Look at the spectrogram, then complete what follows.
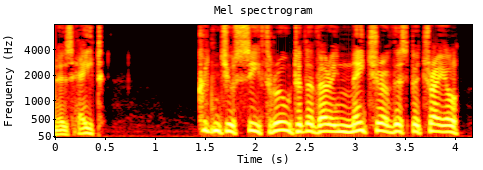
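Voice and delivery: high, loud, scolding questions; impassioned rebuke. Acted. Young lord rebuking his father's old friend, impassioned. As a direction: drive each question at him. Narrator voices Paul rebuking.

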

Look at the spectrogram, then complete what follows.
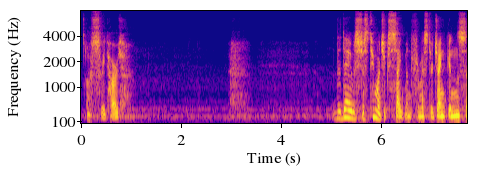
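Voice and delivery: soft, hesitant breaking of bad news; hushed motherly apology with long pauses; consoling mother. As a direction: break it gently to a small child.

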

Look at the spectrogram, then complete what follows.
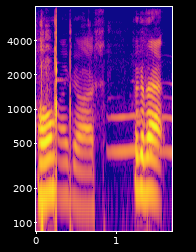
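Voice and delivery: usual speaking voice

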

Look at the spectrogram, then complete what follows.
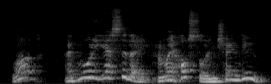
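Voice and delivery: high, disbelieving outburst; surprised. Acted. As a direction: burst out in disbelief. Shocked at ticket news.

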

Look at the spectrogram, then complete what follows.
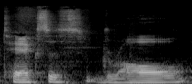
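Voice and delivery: slow, soft drawled Texas drawl. Shown as a demonstration. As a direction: stretch the words out lazily. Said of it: "we have the".

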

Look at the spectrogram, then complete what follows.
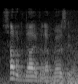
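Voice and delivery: usual speaking voice

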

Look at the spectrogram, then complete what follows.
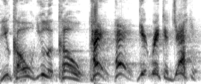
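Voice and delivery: high, loud shout for a jacket; coach yelling. Retold or imitated. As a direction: holler down the sideline.

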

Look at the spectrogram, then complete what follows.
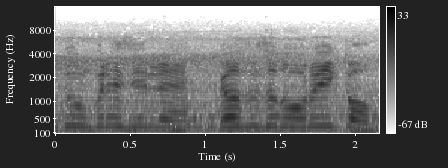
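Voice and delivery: usual speaking voice

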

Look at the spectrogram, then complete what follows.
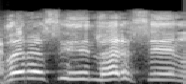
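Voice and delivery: high, loud pleading cry to be let in; desperate cry. Acted. The shut-out people begging God, a high loud cry. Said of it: "They'll so cry out to God".

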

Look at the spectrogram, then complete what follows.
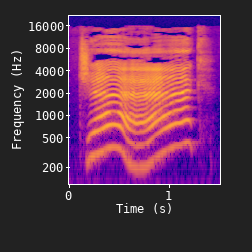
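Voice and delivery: put-on girl's loud call. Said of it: "Annie called".

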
